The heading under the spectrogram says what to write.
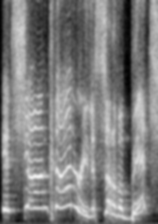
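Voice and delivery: very high-pitched shouted outburst. Retelling a mother's outburst in a packed movie theater: imitating mother yelling. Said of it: "in the packed movie theater yells".

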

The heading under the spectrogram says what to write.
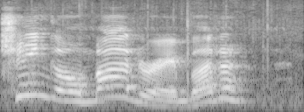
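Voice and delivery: put-on country accent. Retelling what a man said on walking into a restroom, in a country accent. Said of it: "with a country accent said".

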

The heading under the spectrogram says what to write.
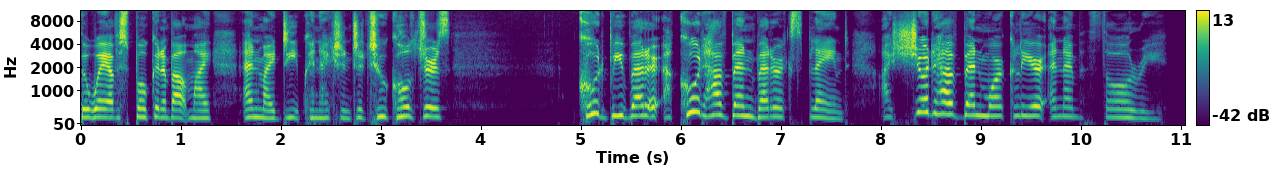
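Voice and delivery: put-on Spanish accent with a lisp. Reading a posted statement aloud in an impression: Ilaria Baldwin impression. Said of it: "I'm doing an impression of Ilaria Baldwin".

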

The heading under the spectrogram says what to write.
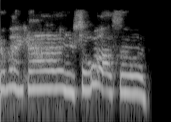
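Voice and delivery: very high-pitched, effusive gushing voice. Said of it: "she's like".

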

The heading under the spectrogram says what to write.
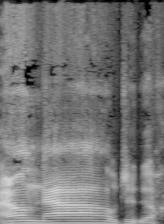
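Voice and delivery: whiny voice, "oh no" whined. Trying to recall a stand-up bit for a fellow speaker, in a whiny Kevin Hart voice. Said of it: "the whiny like Kevin Hart voice".

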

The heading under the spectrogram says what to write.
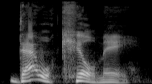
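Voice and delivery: ordinary delivery

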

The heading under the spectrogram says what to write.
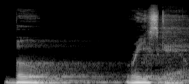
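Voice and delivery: very low, deep movie trailer announcer voice. Asked by the host to use his trailer voice again, in a movie trailer voice. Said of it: "use your trailer voice".

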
